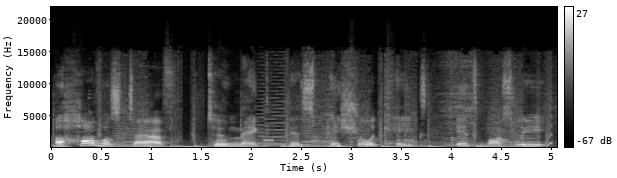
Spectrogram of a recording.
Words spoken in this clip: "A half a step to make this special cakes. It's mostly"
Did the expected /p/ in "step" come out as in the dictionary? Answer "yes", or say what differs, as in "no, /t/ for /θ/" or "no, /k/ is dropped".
no, /f/ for /p/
